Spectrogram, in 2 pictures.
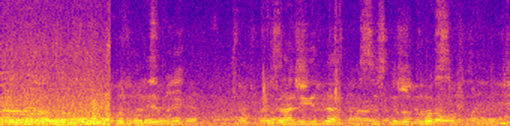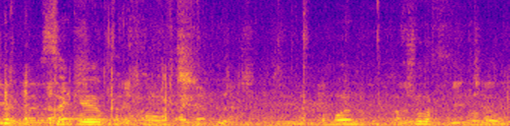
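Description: Men talk calmly outdoors nearby.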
